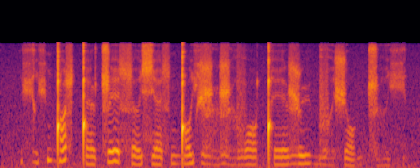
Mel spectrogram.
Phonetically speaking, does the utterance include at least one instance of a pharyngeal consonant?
no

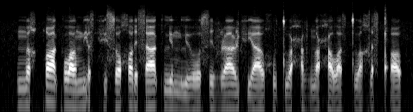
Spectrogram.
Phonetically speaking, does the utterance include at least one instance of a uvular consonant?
yes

